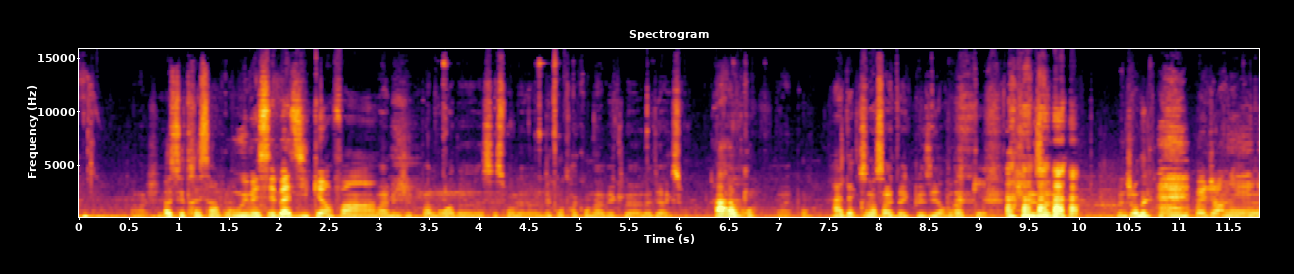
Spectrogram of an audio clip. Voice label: Micro trottoir Pour ou contre Chalon dans la rue

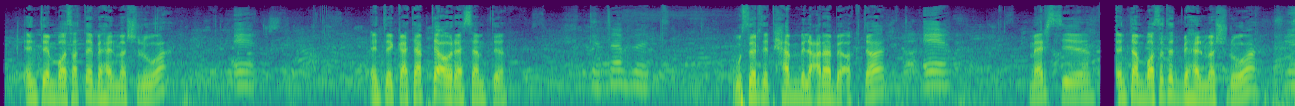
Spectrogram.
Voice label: microtrotoir eleve

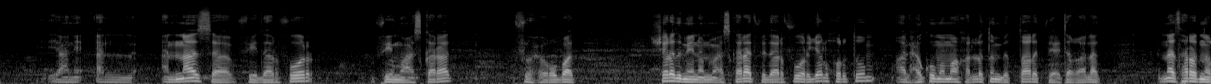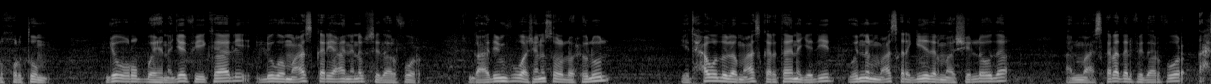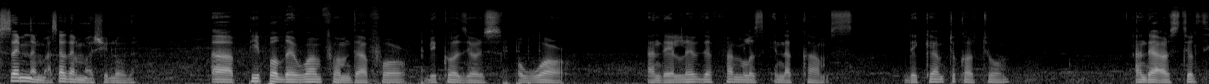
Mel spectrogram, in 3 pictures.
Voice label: interview autour du feu

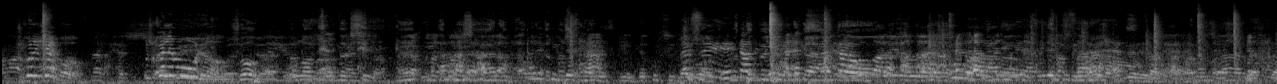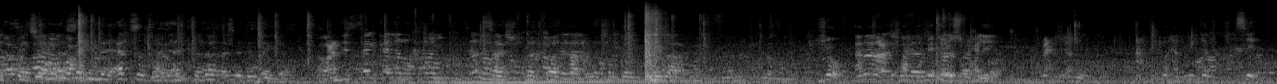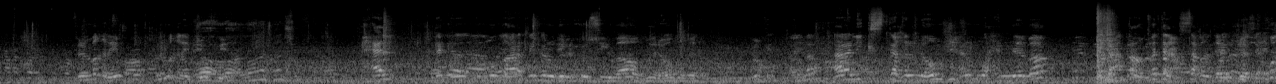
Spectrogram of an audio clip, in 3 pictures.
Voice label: Ambiance Conversation

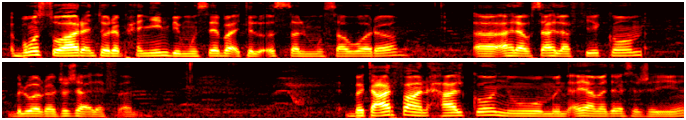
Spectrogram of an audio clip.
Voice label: micro trottoir; gagnant lycee montaigne

